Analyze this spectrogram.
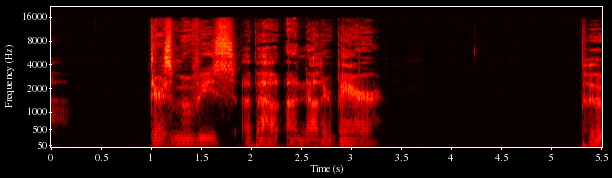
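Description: A man speaks softly and close to the microphone.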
